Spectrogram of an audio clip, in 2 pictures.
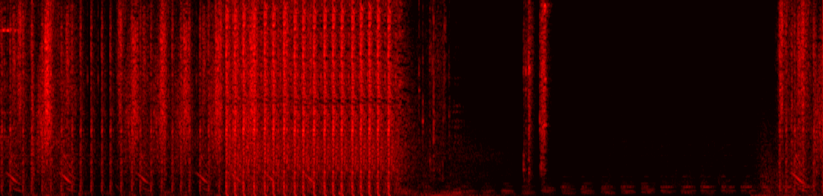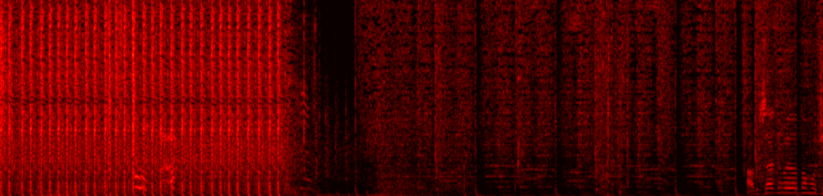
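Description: Bursts of rapid automatic gunfire from a Free Fire battle royale mobile game, loud dense volleys separated by short quieter gaps with game effects in between.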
